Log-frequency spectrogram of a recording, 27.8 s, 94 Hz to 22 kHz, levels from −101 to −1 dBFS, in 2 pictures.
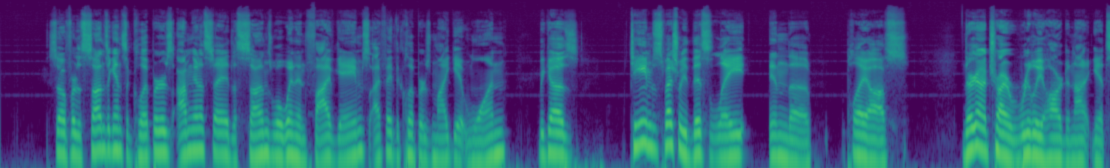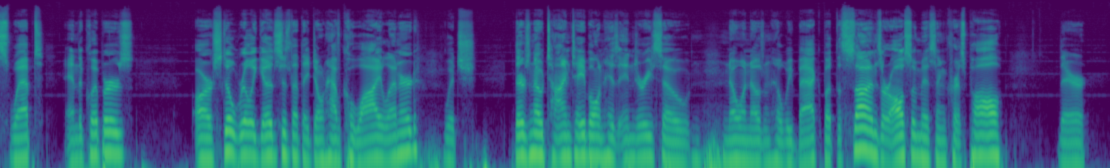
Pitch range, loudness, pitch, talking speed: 115-145 Hz, -33 LUFS, 125 Hz, 175 wpm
